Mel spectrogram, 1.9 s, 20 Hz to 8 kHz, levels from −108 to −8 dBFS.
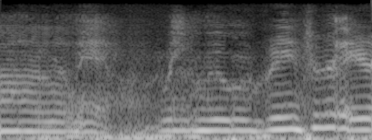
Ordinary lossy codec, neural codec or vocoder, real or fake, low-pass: none; codec, 16 kHz, 1 kbps, FreqCodec, larger model; fake; 7.2 kHz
